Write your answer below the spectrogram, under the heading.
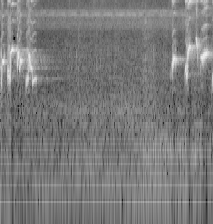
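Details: Red-whiskered bulbul (Pycnonotus jocosus) in morning song training, singing short bursts of bright, rolling whistled phrases with quiet gaps between them, over a faint steady background hiss.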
